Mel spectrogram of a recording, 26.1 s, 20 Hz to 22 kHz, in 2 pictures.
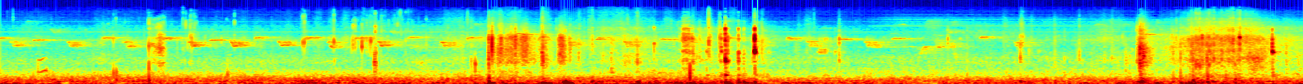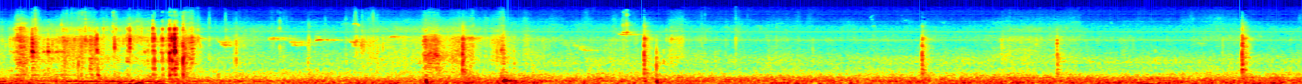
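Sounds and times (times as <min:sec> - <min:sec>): birds chirping: 0:00.0 - 0:19.6
soft rustling: 0:03.3 - 0:07.7, 0:10.2 - 0:15.5, 0:16.5 - 0:18.6.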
